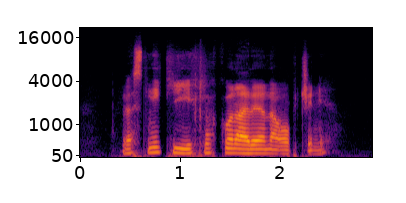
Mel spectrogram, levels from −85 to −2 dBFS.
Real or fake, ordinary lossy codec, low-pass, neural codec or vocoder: fake; none; 19.8 kHz; codec, 44.1 kHz, 2.6 kbps, DAC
